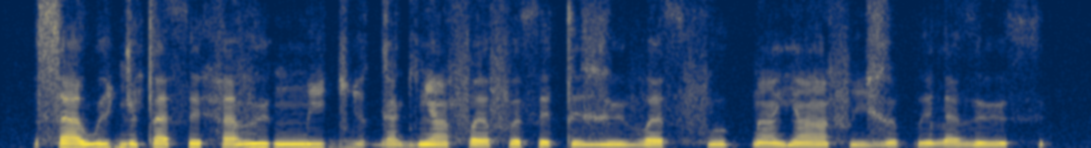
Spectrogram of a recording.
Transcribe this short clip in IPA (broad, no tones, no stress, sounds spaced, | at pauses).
s a w ʉ ɟ ɐ̃ t a θ ɨ h a v ʉ ŋ͡m i ɡ ʎ ɵ ɡ a ɡ ʎ ã f ɐ f ɵ θ ɨ t ɨ ɣ ʉ β ɐ θ f u ɡ͡b ã j ã f i ɣ ɵ p ɨ l ɐ ð ʉ θ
